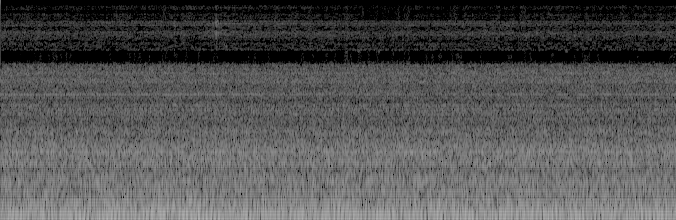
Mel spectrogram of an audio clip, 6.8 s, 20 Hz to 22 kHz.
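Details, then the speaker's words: 2011 Toyota Corolla S idling in drive with A/C on, after replacing cylinder 2 spark plug and faulty coil pack: even, steady low idle with no stumble or bucking; misfire fixed. "I honestly can't believe that it could have been that so yeah um that seems to fix it"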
